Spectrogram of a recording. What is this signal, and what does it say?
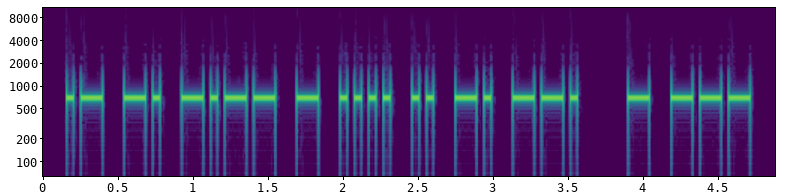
Morse code, heard as a keyed tone, about 25 wpm, 700 Hz. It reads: ANYTHING TO
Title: Sentences from Top 1100 Words 25wpm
